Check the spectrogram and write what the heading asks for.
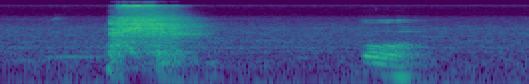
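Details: Self-provoked sneeze, triggered deliberately with a small stick; one loud explosive sneeze followed by a short voiced sound over faint room noise: sneeze.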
